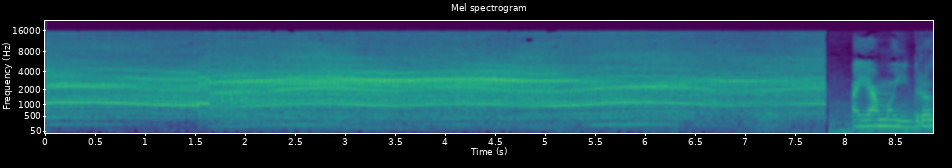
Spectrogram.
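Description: A power polisher whirs steadily, its pitch gently wavering.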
